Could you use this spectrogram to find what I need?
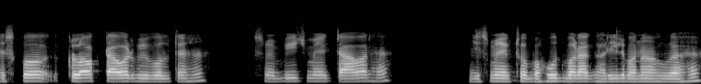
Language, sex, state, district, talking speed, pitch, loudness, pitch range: Hindi, male, Bihar, Saran, 180 wpm, 145 Hz, -17 LUFS, 140-150 Hz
